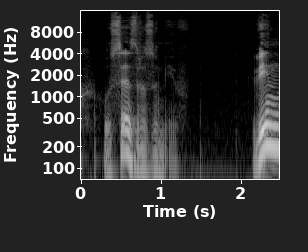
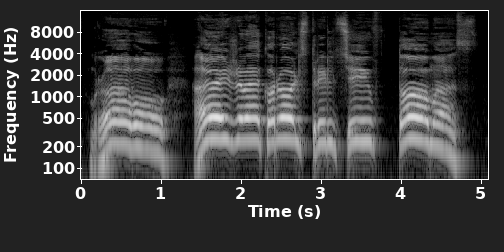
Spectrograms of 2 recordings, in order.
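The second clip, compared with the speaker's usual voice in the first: loud, high, drawn-out acclaim; cheering crowd; 11 semitones higher, 8 dB louder, much slower than usual. A narrator's reading. Crowd greeting the king of shooters, loud cheering. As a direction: hail the champion at full voice.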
